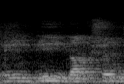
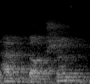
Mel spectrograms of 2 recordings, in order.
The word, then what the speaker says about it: abduction: which option abduction abduction I'm gonna pronounce it a b induction just for you to under or to be able to grab or to listen to the difference okay so it's called abduction but I'm gonna say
